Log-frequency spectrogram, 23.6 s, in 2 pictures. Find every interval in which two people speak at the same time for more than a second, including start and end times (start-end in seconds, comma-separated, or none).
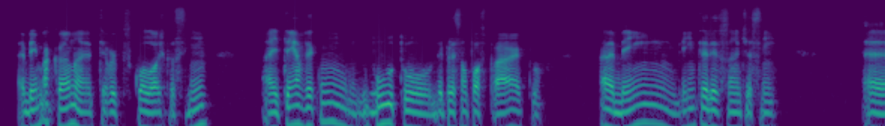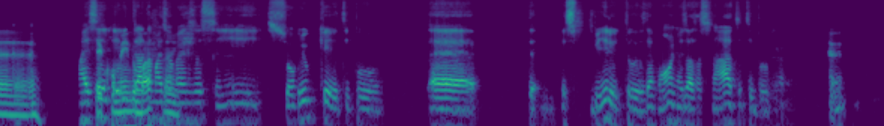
13.1-14.4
